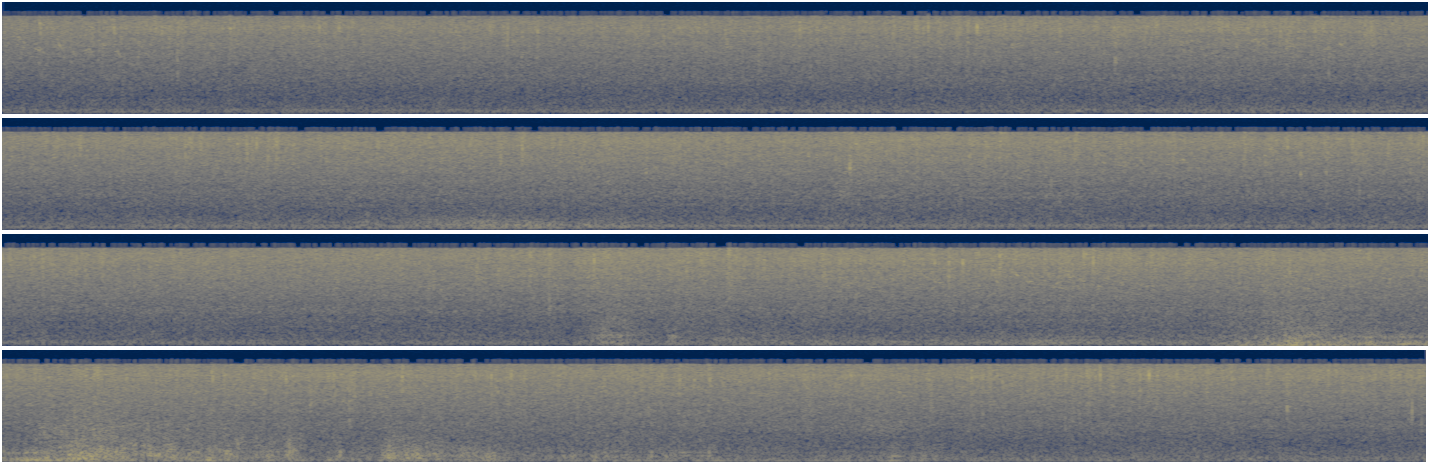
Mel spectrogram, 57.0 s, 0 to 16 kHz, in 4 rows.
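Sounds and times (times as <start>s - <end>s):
heavy rain: 0.0s - 57.0s
rolling thunder: 34.4s - 36.4s, 40.4s - 52.3s.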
